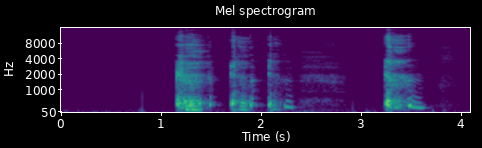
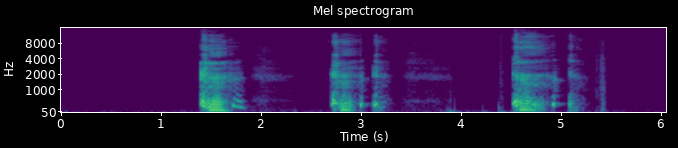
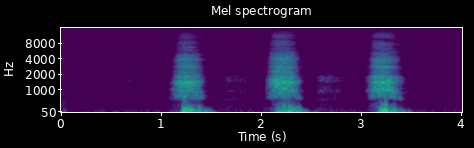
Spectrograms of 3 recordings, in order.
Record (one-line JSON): {"cough_length": "4.1 s", "cough_amplitude": 8637, "cough_signal_mean_std_ratio": 0.35, "three_cough_length": "6.1 s", "three_cough_amplitude": 9648, "three_cough_signal_mean_std_ratio": 0.33, "exhalation_length": "4.0 s", "exhalation_amplitude": 4327, "exhalation_signal_mean_std_ratio": 0.37, "survey_phase": "alpha (2021-03-01 to 2021-08-12)", "age": "18-44", "gender": "Female", "wearing_mask": "No", "symptom_cough_any": true, "symptom_fatigue": true, "symptom_headache": true, "symptom_change_to_sense_of_smell_or_taste": true, "symptom_loss_of_taste": true, "smoker_status": "Never smoked", "respiratory_condition_asthma": false, "respiratory_condition_other": false, "recruitment_source": "Test and Trace", "submission_delay": "2 days", "covid_test_result": "Positive", "covid_test_method": "RT-qPCR"}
